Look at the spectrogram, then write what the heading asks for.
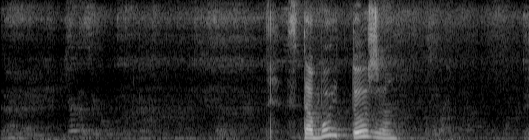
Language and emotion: Russian, positive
